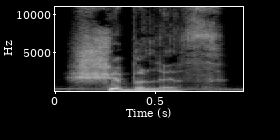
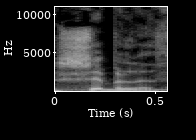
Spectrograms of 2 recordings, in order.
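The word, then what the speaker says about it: Shibboleth: The Ephraamites couldn't pronounce the esh sound in Shibilith, saying cibilith instead.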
